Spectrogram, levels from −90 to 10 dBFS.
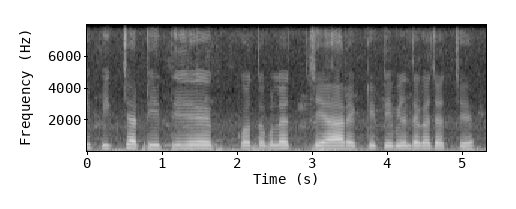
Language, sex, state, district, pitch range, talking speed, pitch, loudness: Bengali, female, Assam, Hailakandi, 190-210 Hz, 80 wpm, 195 Hz, -16 LUFS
